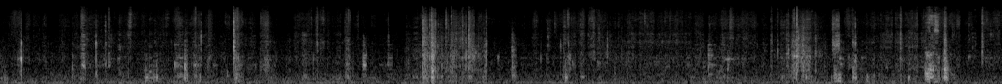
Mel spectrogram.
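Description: Small irregular clicks, taps and light metallic rattles of hands fitting plastic timing-chain guides and their bolts around a balance shaft chain on a 2.4 L Ecotec engine, with a few louder clusters of clicks about four, eight and nine seconds in.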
